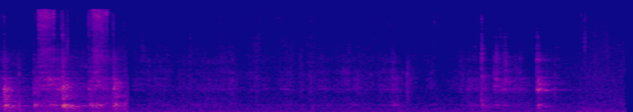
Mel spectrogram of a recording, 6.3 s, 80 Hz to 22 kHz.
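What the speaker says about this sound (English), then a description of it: "Next, we're going to use an 18mm to disconnect our sway bar end link from our sway bar." An 18mm wrench clicks in a quick ratcheting burst while loosening the sway bar end link nut on a 2017 Ford Raptor, followed by a few faint scattered clicks and quiet handling noise.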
